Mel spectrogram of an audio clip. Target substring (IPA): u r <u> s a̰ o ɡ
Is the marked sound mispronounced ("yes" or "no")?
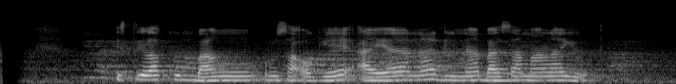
no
